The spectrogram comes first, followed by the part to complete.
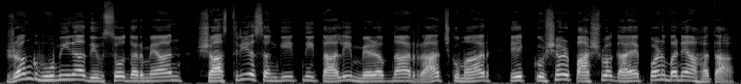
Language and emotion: Gujarati, neutral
